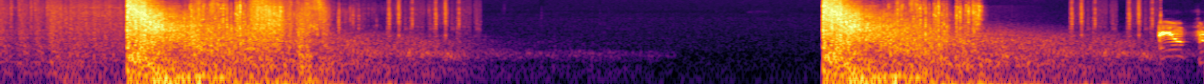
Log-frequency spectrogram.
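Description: A sniper rifle fires loud booming shots that echo and fade.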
